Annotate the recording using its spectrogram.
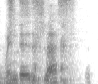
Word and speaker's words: Wenceslas: Vas-y, il y a combien de syllabes? – Venceslas. – Wenceslas. Wenceslas. Donc, ok, en gros, je vais jamais dire son nom.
